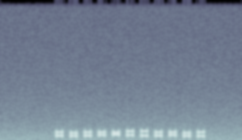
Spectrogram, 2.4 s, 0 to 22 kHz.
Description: DTMF, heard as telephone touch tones, dialled by machine, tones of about 60 ms. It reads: 51580965812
